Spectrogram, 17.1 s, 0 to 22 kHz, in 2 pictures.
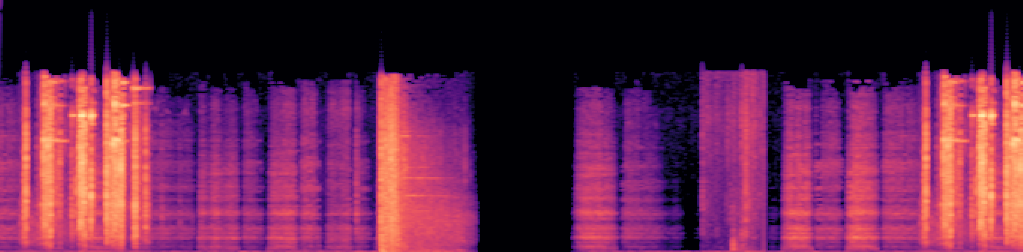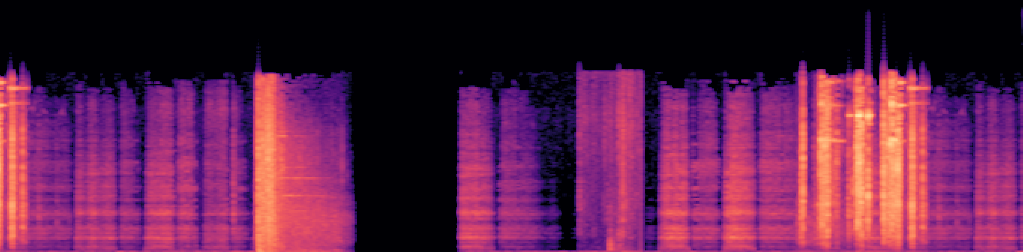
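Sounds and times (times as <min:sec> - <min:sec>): man panting and gasping: 0:00.0 - 0:03.2, 0:04.8 - 0:10.7, 0:12.4 - 0:17.0
loud gunshot: 0:03.2 - 0:04.0, 0:10.7 - 0:11.5
sharp clicks: 0:07.7 - 0:08.8, 0:15.2 - 0:16.3.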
